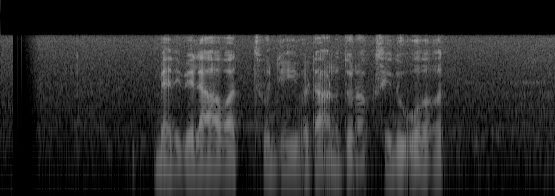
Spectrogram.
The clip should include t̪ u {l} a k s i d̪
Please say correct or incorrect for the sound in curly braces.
incorrect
